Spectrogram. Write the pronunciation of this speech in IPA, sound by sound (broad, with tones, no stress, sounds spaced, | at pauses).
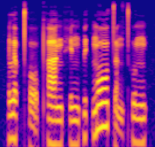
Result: l ɐ˧ p̚ t̪ʰ ɔː˨˩ pʰ aː˨ ŋ h ɪ˨ ŋ p ɪ˧ k̚ m ɔː˥ t̪ ɐ˨˩ ŋ t̪ʰ ʊ˧ ŋ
